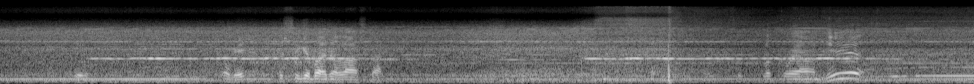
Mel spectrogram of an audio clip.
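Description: A man speaks close by in a casual way.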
